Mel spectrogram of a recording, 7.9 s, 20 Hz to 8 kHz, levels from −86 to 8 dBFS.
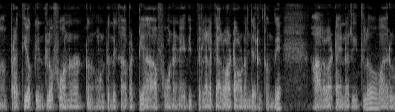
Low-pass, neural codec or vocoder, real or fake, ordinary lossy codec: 7.2 kHz; vocoder, 22.05 kHz, 80 mel bands, HiFi-GAN; fake; none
